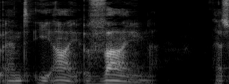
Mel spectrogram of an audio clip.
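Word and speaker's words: Wein: The combination ei is pronounced like I, right? When you write that together, it's I as in the words mine, dine, hi, or vine.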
